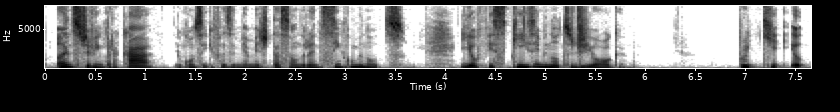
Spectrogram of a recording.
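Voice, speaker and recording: A woman with a Brazilian Portuguese accent, an actress and mother, talking candidly and softly in a casual conversation. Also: mid-range voice.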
